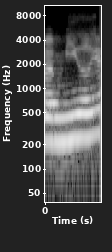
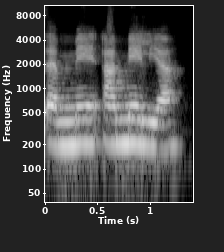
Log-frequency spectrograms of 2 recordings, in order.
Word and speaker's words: Amelia: It's just, instead of Amelia, it's Amelia. Is it French Amelia, or is it?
